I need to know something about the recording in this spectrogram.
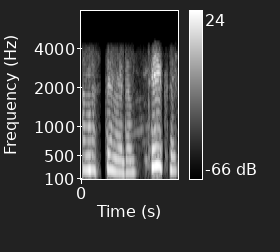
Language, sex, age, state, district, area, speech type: Hindi, female, 45-60, Uttar Pradesh, Ayodhya, rural, conversation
